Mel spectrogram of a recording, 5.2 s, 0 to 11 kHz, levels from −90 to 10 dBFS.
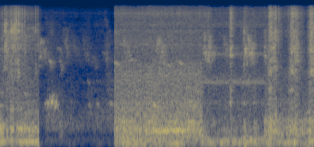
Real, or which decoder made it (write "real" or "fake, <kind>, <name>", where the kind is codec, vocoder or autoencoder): fake, vocoder, WaveNeXt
